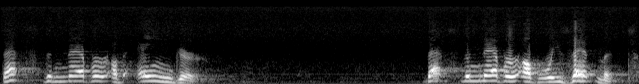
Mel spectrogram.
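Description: High-voiced man preaching in a hall. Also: animated. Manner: emphatic, with dramatic pauses. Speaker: guest preacher. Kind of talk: sermon. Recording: echoey hall, tinny narrow sound.

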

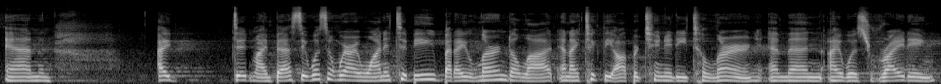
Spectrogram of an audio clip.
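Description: Long hall reverb surrounds a fairly low, steady female voice speaking at a measured pace. The guest, a middle-aged woman born in the US whose first language is Korean, rambles through a casual interview, self-deprecating and full of fillers.

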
